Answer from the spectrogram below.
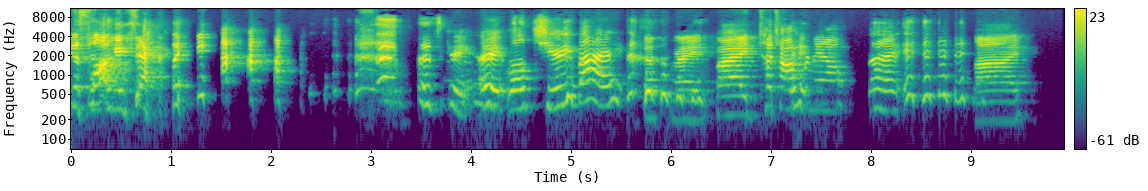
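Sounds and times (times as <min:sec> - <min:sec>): women laughing: 0:00.8 - 0:03.5, 0:08.3 - 0:09.1.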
